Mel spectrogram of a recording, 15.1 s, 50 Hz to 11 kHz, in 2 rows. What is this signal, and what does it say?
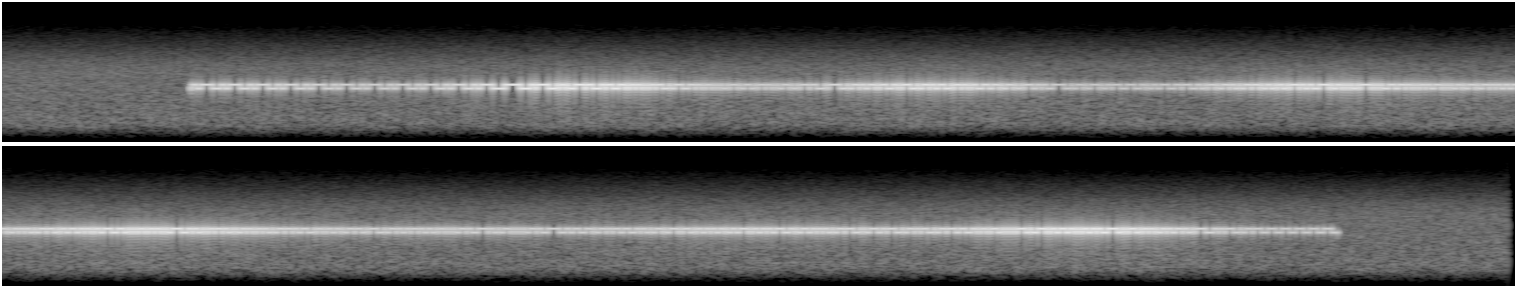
NAVTEX (SITOR-B), 100 baud, 170 Hz shift, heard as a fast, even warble, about 1550 Hz centre, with fading. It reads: CORBETT CAME TO NAVAL HISTORY IN MID-LIFE AND FROM A CIVILIAN BACKGROUND.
